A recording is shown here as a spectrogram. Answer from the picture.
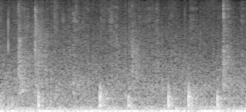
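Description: Whiteboard marker knocking against the board as words are written: a run of short, light, uneven taps, a few a second, over a steady low room hum.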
